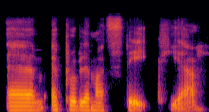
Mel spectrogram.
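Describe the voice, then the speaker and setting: A woman from Ghana who works in anti-trafficking outreach, answering interview questions in a measured, hesitant way with many fillers, on a video call. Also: a bass voice, fairly even intonation, creaky, warm tone, dry recording.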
